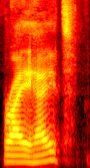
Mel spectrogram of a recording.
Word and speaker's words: Freiheit: It's Viva Fry, like half of my last name, Fryheight, which means freedom in German.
